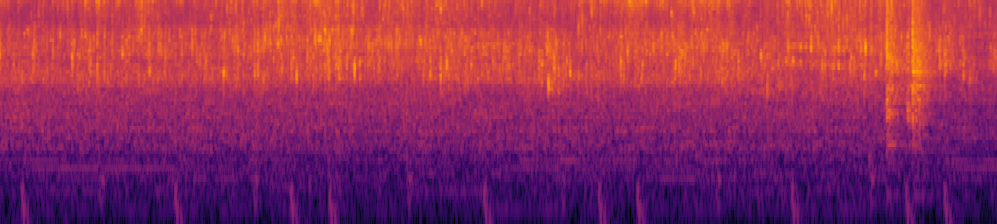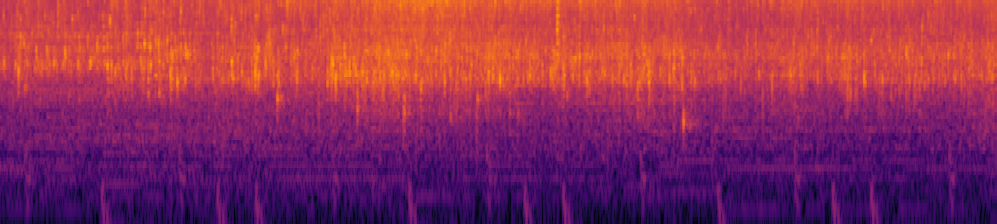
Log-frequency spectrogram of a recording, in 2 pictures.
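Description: Cobbler (catfish) fillet frying in a hot pan for under a minute, a steady crackling sizzle with scattered pops and spits throughout, no one speaking.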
